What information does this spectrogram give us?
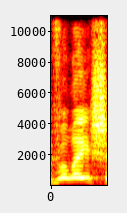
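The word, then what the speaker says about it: Valatie: well, just to let the people know that yes, I am seeing that word, but Valatia is the way it's pronounced.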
